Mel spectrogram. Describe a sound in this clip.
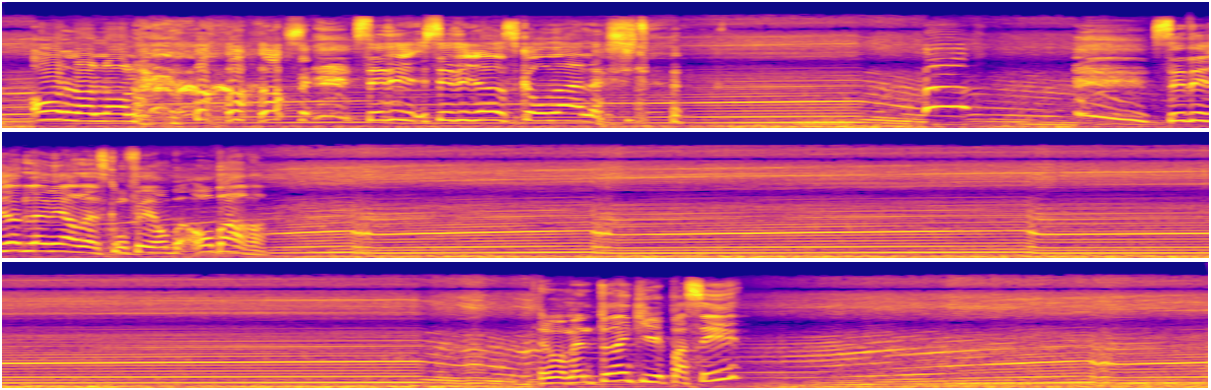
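A racing car engine whines at high revs, dropping in pitch at each gear change.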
